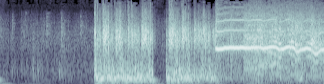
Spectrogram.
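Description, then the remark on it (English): Loud horse whinnies burst out after a quiet start, a brief gap, then a sustained shrill neigh with wavering pitch over a rough, noisy commotion, as frightened horses bolt and soldiers tumble into the dust. “Panic reigns as frightened horses bolt and soldiers tumble into the dust”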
